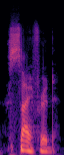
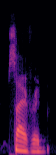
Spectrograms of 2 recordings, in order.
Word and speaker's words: Seyfried: Seyfried. Mm-hmm. That's how you say your last name? Seyfried.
